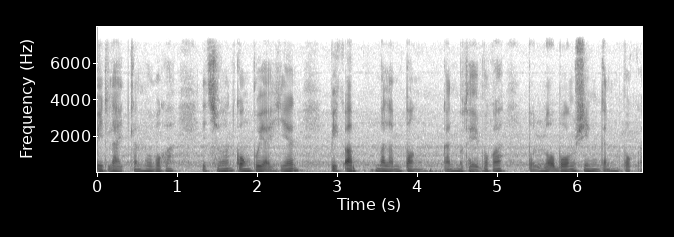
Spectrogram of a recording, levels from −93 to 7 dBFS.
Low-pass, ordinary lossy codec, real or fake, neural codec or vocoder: 7.2 kHz; none; real; none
